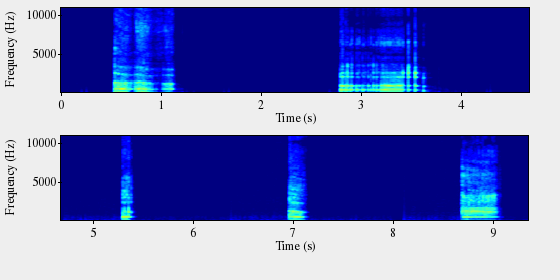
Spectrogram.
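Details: Five separate loud, throaty burps of varying length with silence between, from a sound-effect recording; burping.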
